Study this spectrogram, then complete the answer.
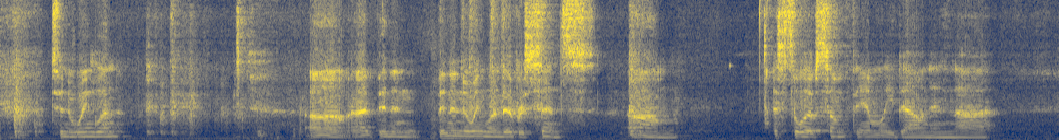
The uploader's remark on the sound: burnt the phone lines up to Boston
